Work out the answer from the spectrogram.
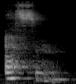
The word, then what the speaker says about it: Essen: Or short, as in Essen.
